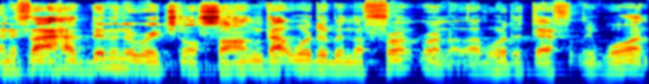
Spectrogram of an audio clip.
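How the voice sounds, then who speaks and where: A man speaks with music in the background. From Britain. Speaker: film critic youtuber. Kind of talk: casual commentary. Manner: hesitant with fillers and restarts.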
